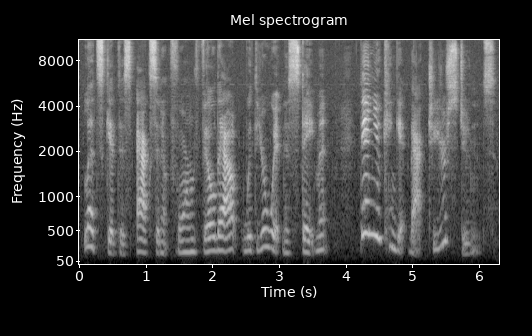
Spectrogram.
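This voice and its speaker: A woman voicing a tall, calm police officer with an official, questioning manner in an audiobook. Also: mid-range voice, moderate pace. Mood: businesslike. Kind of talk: acted dialogue in an audiobook.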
